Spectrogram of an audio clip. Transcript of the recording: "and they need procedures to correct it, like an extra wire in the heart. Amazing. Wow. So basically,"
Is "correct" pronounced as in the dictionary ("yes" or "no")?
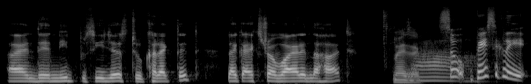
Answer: yes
